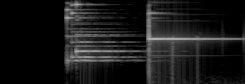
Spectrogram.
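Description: Two bright electronic dings from a subscribe-button sound effect: the first about two-thirds of a second in, the second about a second and a half in, leaving one high tone ringing.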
